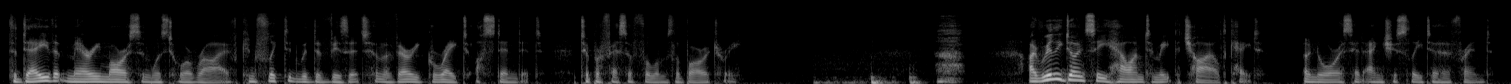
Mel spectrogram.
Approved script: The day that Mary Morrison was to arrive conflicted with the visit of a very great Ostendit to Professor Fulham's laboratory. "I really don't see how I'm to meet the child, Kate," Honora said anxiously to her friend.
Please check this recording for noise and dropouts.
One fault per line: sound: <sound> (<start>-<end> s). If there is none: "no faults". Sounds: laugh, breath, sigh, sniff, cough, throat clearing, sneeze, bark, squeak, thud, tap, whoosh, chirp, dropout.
sound: sigh (8.1-9.7 s)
